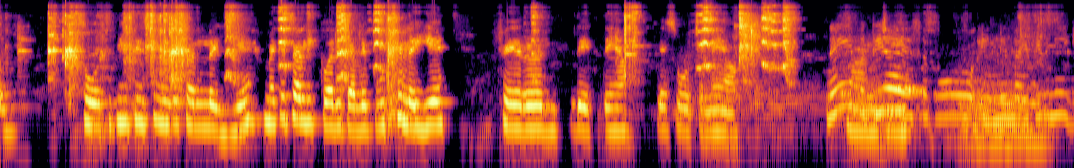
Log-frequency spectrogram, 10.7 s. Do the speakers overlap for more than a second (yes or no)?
no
